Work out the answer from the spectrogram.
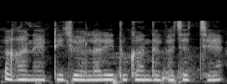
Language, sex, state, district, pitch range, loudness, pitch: Bengali, female, Assam, Hailakandi, 210-220 Hz, -16 LUFS, 215 Hz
